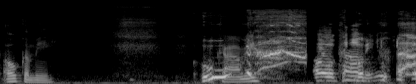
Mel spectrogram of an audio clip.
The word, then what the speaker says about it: Okami: It might eventually look like Okami. Who? Okami. Oh, Okami. I was like, Okami. Okami. That was the weirdest pronunciation of that word ever.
